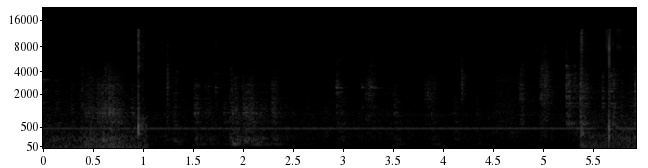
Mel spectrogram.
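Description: Near silence: a few faint clicks and ticks of small metal parts being handled, a wrench working on the clamp bolted to the lathe's bearing cap, over a faint steady hum.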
